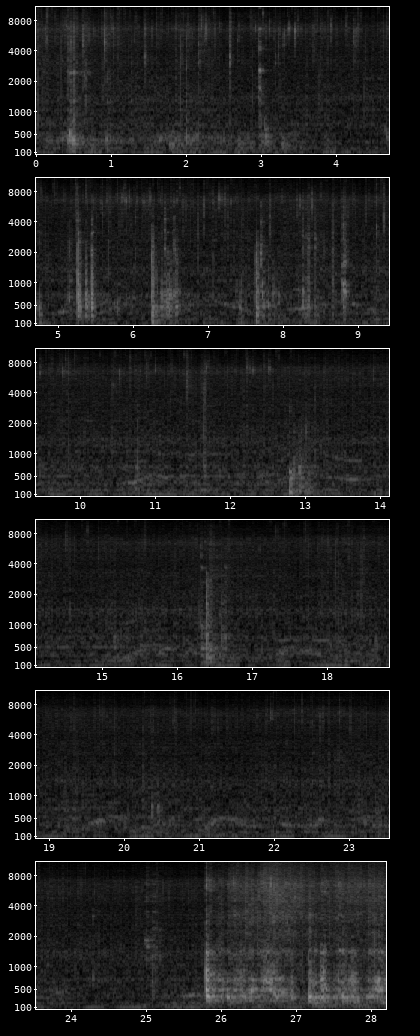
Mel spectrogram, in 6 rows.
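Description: Oil sizzling in an aluminium pot as cumin seeds and ground spices fry, with scattered light clicks. About 26 seconds in, the sizzle turns suddenly louder as shrimp go into the hot oil and are stirred with a metal spoon.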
